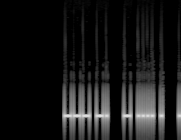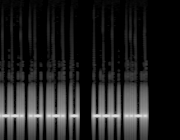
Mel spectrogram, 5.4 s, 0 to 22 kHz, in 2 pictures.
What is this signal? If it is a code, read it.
Morse code, heard as a keyed tone, about 34 wpm, 700 Hz. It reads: ON THE PART OF
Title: Sets of 4 Words 35wpm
